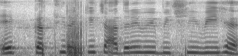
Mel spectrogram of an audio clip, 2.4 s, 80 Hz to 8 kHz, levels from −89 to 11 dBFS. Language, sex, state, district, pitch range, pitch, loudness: Hindi, female, Uttar Pradesh, Hamirpur, 260-285 Hz, 270 Hz, -18 LUFS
